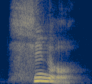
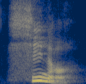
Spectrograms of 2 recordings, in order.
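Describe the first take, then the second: No difference in how they are said.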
